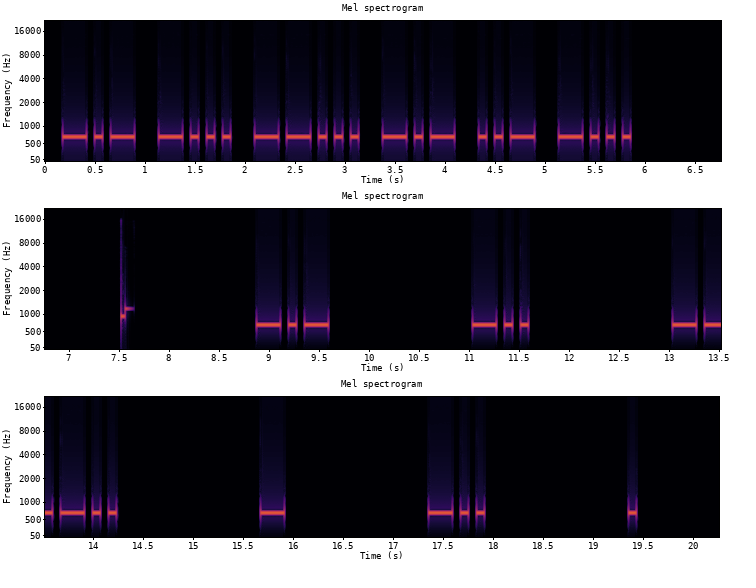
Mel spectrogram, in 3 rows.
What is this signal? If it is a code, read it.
Morse code, heard as a keyed tone, about 15 wpm, spaced as for 8 wpm, 700 Hz. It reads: KB7KUB KD8TDE
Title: USA Call Signs - 6 Characters - 6x Character Spacing - 15wpm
